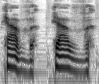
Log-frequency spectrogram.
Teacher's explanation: La H se pronuncia como una J suave y la E del final es muda, lo cual es muy común en inglés. La palabra termina con el sonido de la V, que es labiodental y vibrante en inglés, y la haces como mordiendo ligeramente tu labio.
